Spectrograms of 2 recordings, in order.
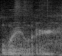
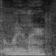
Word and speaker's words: Euler: the dude's name is oiler i know i know it looks like you or it's not it's oiler he's he was swiss okay so the swiss have different ways of pronouncing things so just understand when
